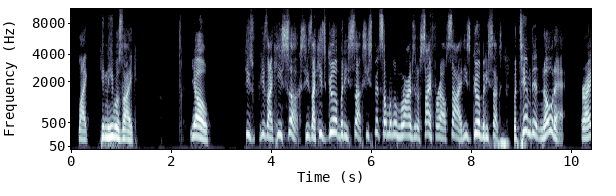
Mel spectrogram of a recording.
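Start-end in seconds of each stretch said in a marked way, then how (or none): none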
